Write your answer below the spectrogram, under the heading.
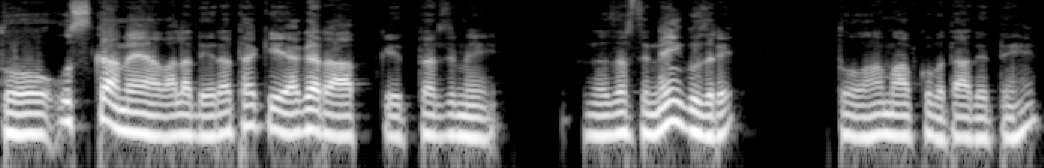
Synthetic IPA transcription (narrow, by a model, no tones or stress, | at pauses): t̪oːʊskamɛ̃ːɦɐʋaːlad̪eːɾaɦat̪ʰakeɐɡəɾaːp̚ket̪ɐɾd͡ʒmẽ | nɐzəɾsenɐɦĩɡʊzɾeː | t̪oɦɐmaːp̚kobɐt̪ad̪eːt̪eɦɛ̃ː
